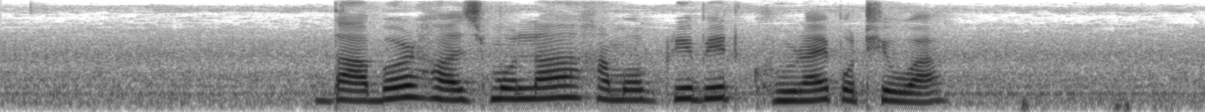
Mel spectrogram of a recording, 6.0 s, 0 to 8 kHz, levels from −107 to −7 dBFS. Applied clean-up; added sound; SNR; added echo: none; none; none; none.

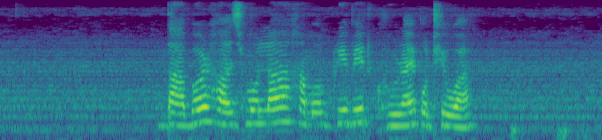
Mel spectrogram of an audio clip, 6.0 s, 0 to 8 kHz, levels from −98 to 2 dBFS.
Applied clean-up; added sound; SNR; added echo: none; none; none; reverberation time 0.1 s.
